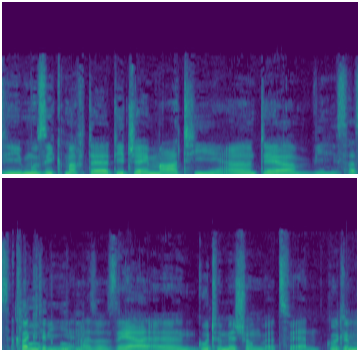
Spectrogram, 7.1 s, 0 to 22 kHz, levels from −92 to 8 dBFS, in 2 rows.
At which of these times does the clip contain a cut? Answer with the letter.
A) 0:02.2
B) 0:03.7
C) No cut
B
